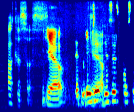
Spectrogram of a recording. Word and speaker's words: Caucasus: Co what is it how do you say it it's just cockus Kus cockus it's not it's the Caucasus Caucasus CAU yeah roaches right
